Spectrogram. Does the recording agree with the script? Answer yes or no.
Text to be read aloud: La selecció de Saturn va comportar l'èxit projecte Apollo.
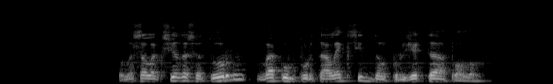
no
